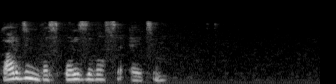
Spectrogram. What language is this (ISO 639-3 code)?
rus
